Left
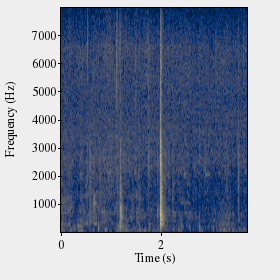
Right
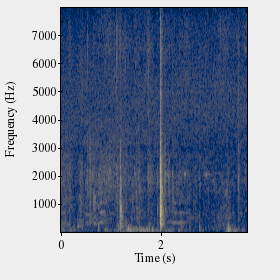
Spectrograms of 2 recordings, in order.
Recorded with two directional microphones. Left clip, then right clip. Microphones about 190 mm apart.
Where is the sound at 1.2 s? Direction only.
40° left (ahead or behind).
